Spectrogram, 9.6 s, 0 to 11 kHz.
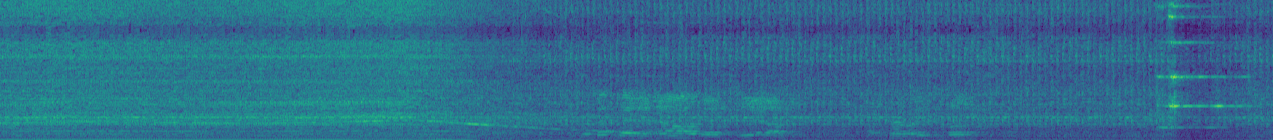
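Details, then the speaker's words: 2016 Mitsubishi MQ Triton Athlete with a popped boost pipe, after a rev: high whistle falls steadily as engine winds down; owner says the whine means a proper cooked turbo, replacement needed. "As you guys can hear, that's the turbo. The turbo is cooked. You can hear the wine coming from here. Listen to that. Listen to this. That's a proper cooked turbo."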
